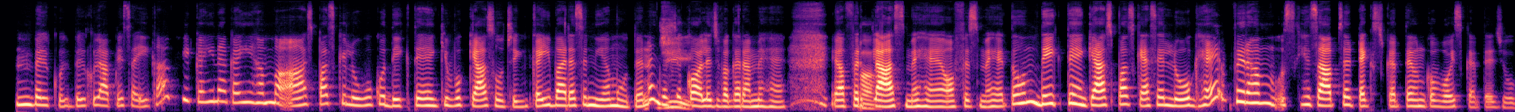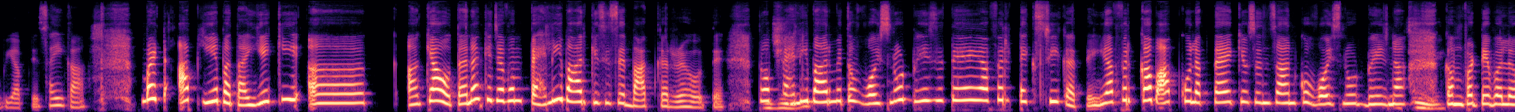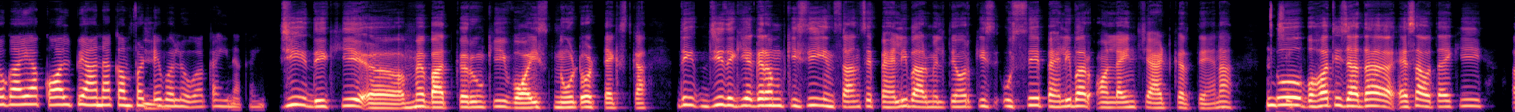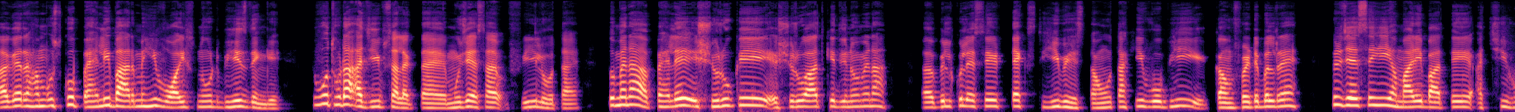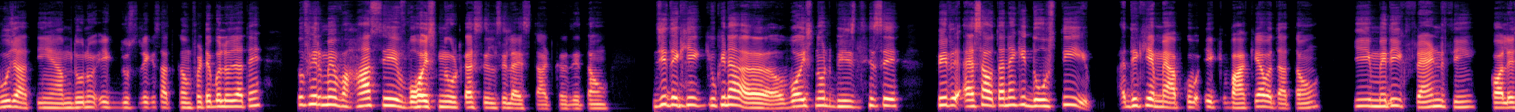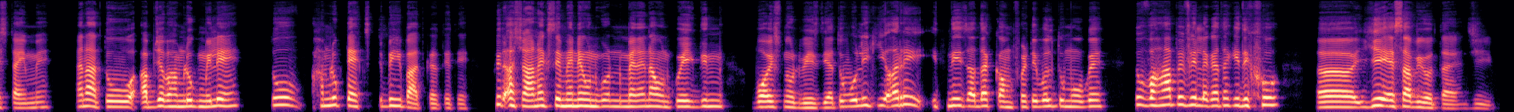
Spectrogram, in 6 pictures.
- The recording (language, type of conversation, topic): Hindi, podcast, वॉइस नोट और टेक्स्ट — तुम किसे कब चुनते हो?
- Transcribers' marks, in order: in English: "ऑफिस"; in English: "टेक्स्ट"; in English: "वॉइस"; in English: "बट"; in English: "वॉइस नोट"; in English: "टेक्स्ट"; in English: "वॉइस नोट"; in English: "कंफ़र्टेबल"; in English: "कॉल"; in English: "कंफ़र्टेबल"; in English: "वॉइस नोट"; in English: "टेक्स्ट"; in English: "ऑनलाइन चैट"; in English: "वॉइस नोट"; in English: "फ़ील"; in English: "टेक्स्ट"; in English: "कंफ़र्टेबल"; in English: "कंफ़र्टेबल"; in English: "वॉइस नोट"; in English: "स्टार्ट"; in English: "वॉइस नोट"; in English: "फ्रेंड"; in English: "कॉलेज टाइम"; in English: "टेक्स्ट"; in English: "वॉइस नोट"; in English: "कंफ़र्टेबल"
